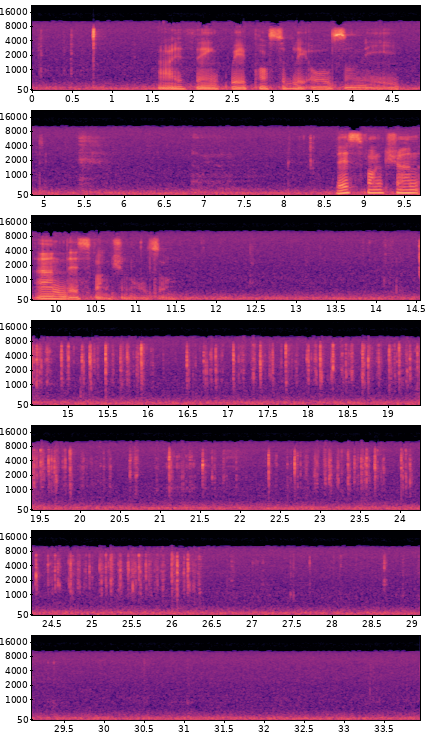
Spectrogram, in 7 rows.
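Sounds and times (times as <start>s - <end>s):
typing on a computer keyboard: 14.5s - 26.4s.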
